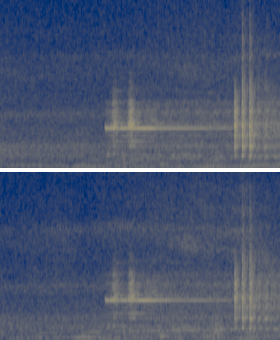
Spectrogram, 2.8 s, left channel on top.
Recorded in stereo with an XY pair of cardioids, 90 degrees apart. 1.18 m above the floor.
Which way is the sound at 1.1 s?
55° left.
